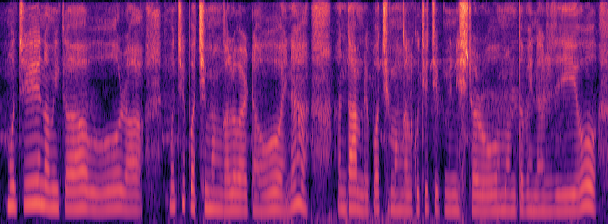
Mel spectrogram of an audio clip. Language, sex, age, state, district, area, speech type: Nepali, female, 18-30, West Bengal, Alipurduar, urban, spontaneous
